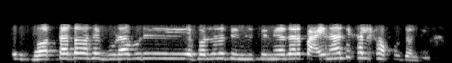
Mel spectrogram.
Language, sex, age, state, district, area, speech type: Odia, female, 60+, Odisha, Angul, rural, conversation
